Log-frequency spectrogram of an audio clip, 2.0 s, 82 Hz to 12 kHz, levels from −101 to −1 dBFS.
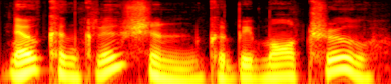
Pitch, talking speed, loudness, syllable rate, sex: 140 Hz, 185 wpm, -21 LUFS, 4.5 syllables/s, male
